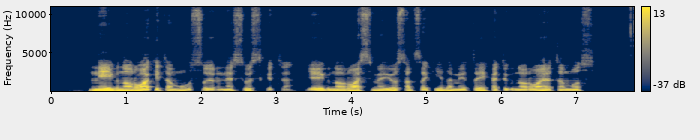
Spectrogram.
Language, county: Lithuanian, Kaunas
